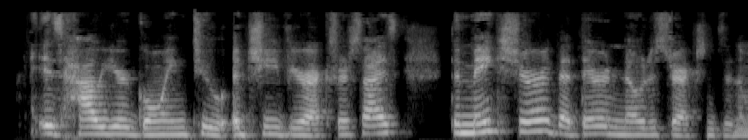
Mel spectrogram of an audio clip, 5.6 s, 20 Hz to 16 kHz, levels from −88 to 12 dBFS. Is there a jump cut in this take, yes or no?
no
